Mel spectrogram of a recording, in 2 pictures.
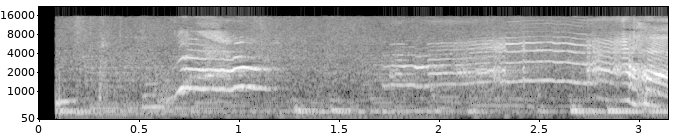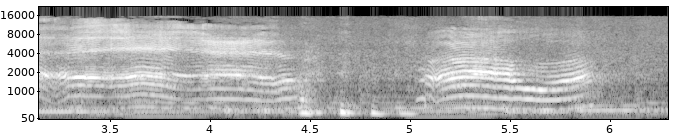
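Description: Four-month-old baby squealing and cooing happily in a high, wavering voice: a short call about a second in, a long drawn-out squeal from about two seconds to past four, and another squeal near the end.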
